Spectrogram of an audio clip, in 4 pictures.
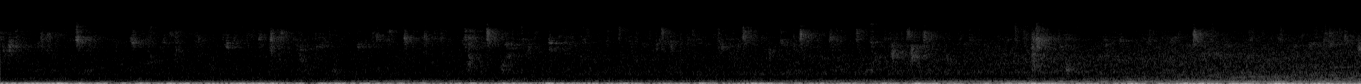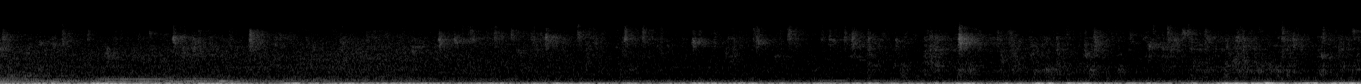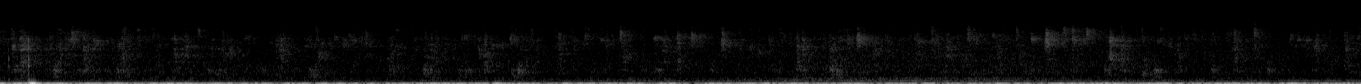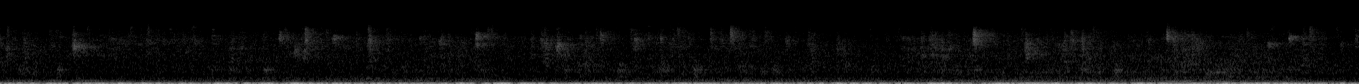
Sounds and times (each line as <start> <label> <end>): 0.0 snow melt drips and runs through the cracks 54.4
